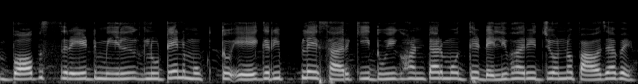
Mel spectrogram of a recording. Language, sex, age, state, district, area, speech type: Bengali, female, 30-45, West Bengal, Nadia, rural, read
